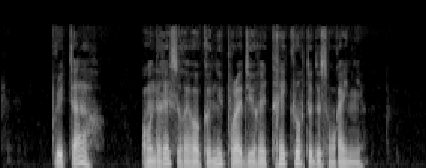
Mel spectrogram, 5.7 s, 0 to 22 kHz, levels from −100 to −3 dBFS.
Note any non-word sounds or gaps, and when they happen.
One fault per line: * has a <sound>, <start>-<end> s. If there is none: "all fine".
all fine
